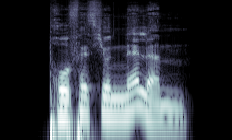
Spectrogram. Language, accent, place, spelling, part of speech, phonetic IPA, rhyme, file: German, Germany, Berlin, professionellem, adjective, [pʁofɛsi̯oˈnɛləm], -ɛləm, De-professionellem.ogg
- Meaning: strong dative masculine/neuter singular of professionell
